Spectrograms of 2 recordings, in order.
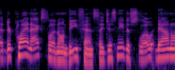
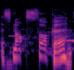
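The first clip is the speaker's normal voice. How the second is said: put-on British accent, a best effort. Joking during a basketball broadcast about a kickball call: British accent. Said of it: "Was that your British accent".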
